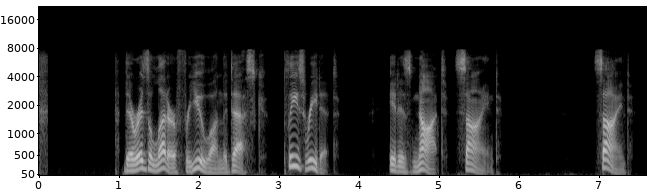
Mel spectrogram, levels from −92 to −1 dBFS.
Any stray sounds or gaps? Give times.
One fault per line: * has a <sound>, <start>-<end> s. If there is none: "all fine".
all fine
